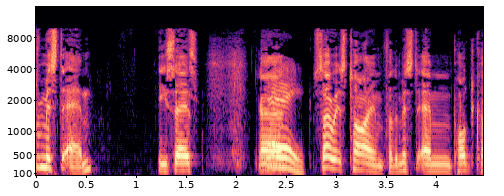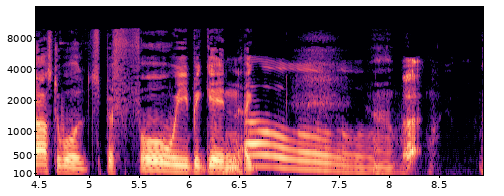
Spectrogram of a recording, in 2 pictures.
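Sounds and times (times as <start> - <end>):
speech: 0.0 - 8.9
long loud belch: 6.5 - 8.9
short gulping hiccup-like sound: 8.1 - 8.5.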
